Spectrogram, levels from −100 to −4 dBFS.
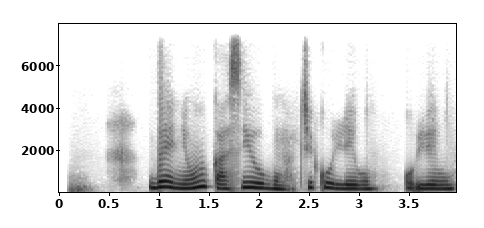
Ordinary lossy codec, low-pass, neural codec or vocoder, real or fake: none; 7.2 kHz; codec, 24 kHz, 0.9 kbps, WavTokenizer, large speech release; fake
